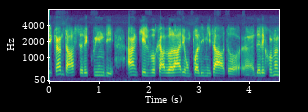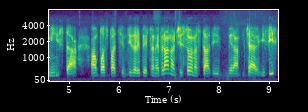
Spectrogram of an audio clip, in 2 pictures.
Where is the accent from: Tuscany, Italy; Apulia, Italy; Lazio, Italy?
Tuscany, Italy; Pisa; No, sono di Pisa, quindi sono andato apposta.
